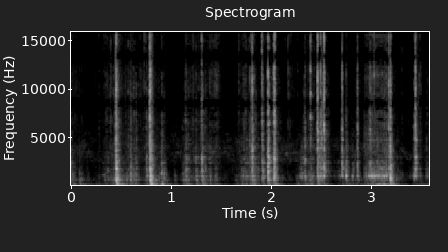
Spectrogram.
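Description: A small plastic bin rattles and knocks as it is tipped.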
